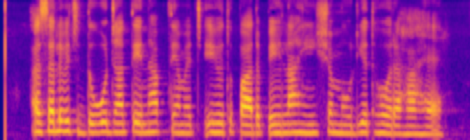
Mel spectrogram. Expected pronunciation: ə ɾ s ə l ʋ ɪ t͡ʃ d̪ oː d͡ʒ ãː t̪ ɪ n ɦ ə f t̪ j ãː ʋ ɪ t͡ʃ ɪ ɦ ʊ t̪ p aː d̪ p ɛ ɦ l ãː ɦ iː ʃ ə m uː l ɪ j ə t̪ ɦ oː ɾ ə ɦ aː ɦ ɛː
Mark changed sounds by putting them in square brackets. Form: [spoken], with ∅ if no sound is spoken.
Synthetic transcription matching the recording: ə [∅] s ə l ʋ ɪ t͡ʃ d̪ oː d͡ʒ ãː t̪ ɪ n ɦ ə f t̪ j ãː ʋ ɪ t͡ʃ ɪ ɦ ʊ t̪ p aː d̪ p ɛ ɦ l ãː ɦ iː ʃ ə m uː l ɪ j ə t̪ ɦ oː ɾ ə ɦ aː ɦ ɛː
